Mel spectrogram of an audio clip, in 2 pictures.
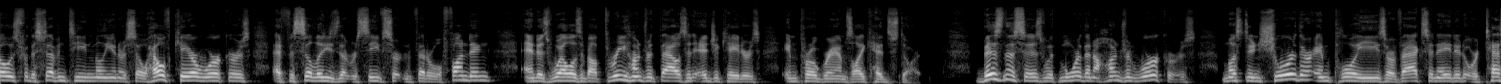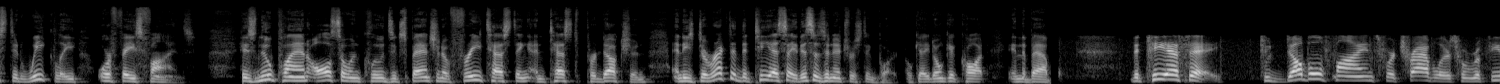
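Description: At 25.52 s, just after "get caught in the", the input likely switched to a poorer device: an 80 ms gap, then dull speech with nothing above 3.8 kHz and faint new background noise to the end.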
